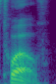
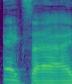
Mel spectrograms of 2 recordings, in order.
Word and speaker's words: XII: But yeah, XII is how I pronounce it. I pronounce every single letter.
